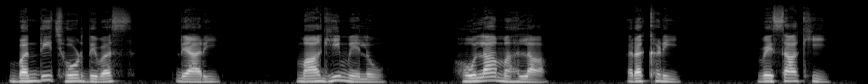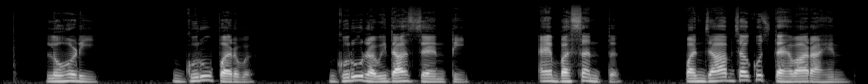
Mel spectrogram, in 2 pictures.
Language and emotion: Sindhi, neutral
